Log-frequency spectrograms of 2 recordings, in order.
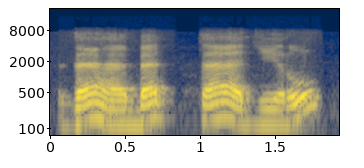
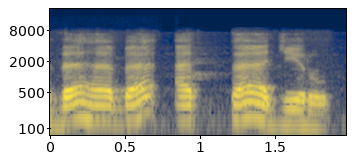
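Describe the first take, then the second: First: The article's 'a' is dropped, joining the words. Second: The 'a' of the article is pronounced separately. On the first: The words are read as connected speech. "karena dia di sini bersambung, a-nya tidak dibaca" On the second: This is the base form of the words. "Secara asal bacanya"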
